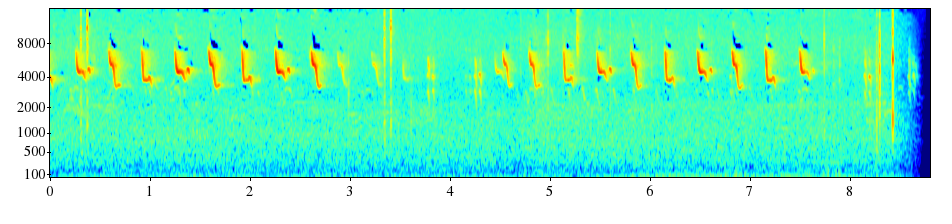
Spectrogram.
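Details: Common chiffchaff singing at Rutland Water Nature Reserve in May 2021: a steady string of bright, clipped notes, about three a second, alternating between two pitches, over a low rumble of wind or distant traffic.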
